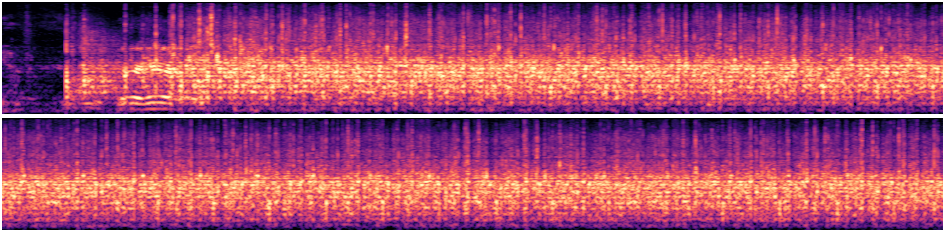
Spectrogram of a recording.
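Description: A large crowd applauds loudly in a big echoing hall.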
